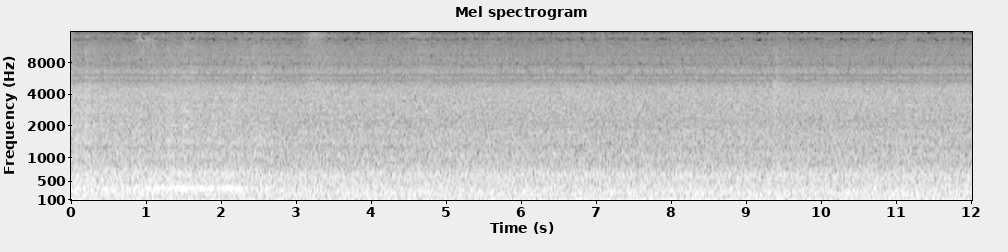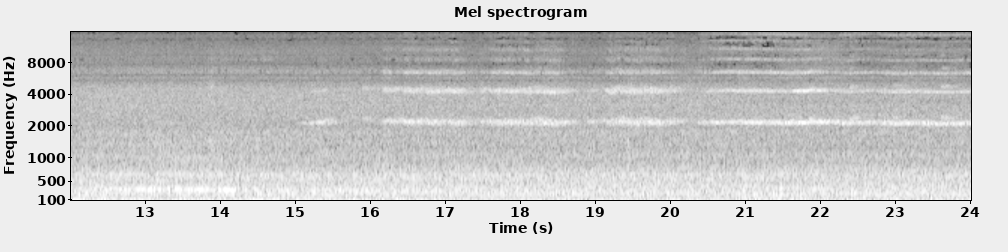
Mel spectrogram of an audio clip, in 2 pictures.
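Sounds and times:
train running rumble: 0.0s - 24.0s
metallic wheel squeal: 15.1s - 24.0s.

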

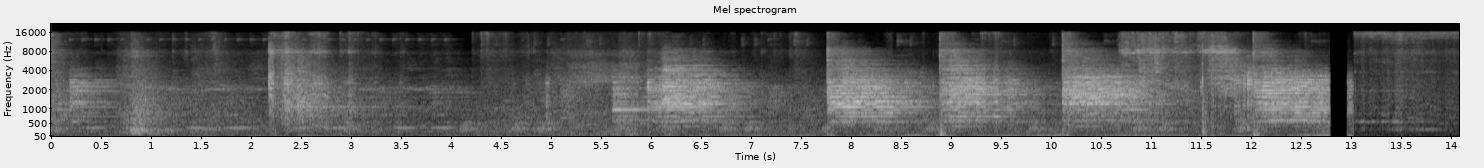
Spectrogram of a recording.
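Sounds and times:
bell-like ringing tones: 0.0s - 12.8s.

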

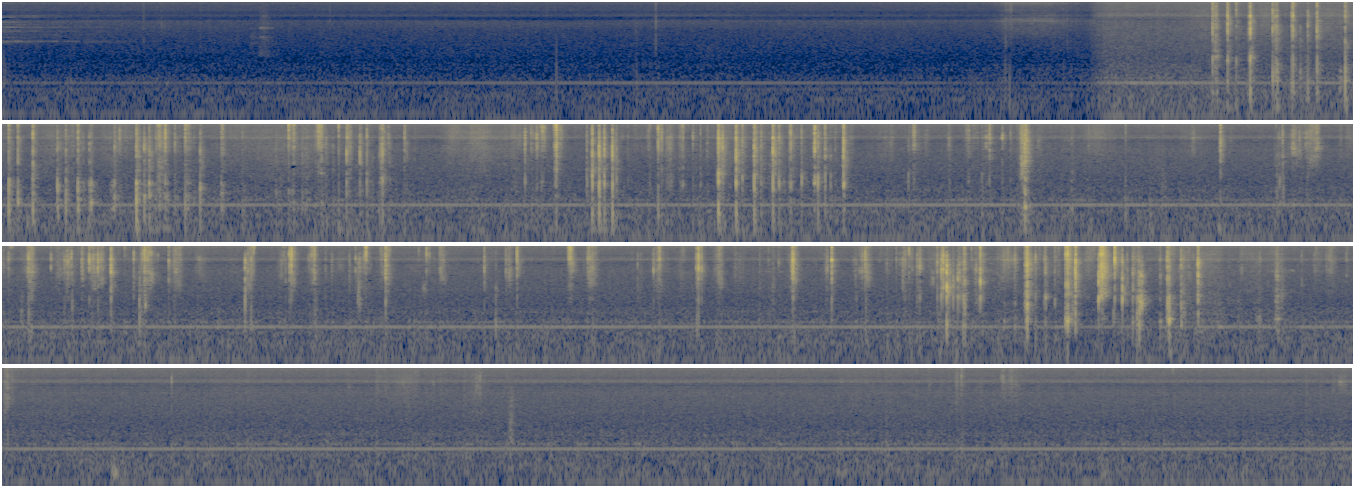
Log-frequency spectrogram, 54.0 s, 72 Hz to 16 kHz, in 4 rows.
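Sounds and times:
faint steady hum: 0.0s - 54.0s
slime and plastic cups crackling: 12.0s - 40.7s.

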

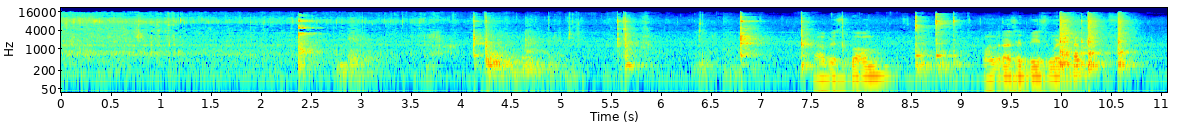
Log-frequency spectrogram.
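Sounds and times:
spoon stirring curry: 4.9s - 9.0s
spoon knocking against pot: 8.5s - 9.1s.

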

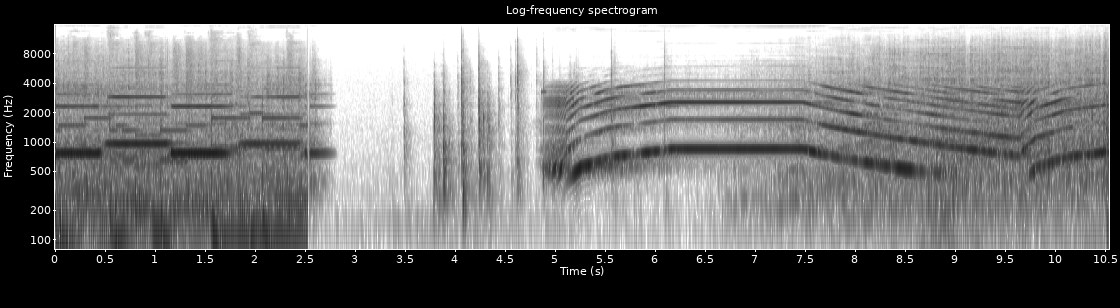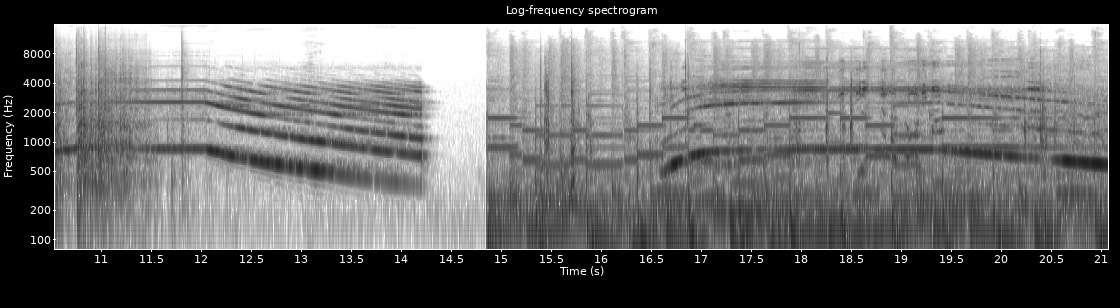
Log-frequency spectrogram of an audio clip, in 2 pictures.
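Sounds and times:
toy ambulance siren wailing: 0.0s - 2.8s, 4.9s - 14.3s, 16.6s - 21.0s.

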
